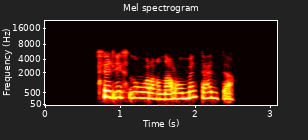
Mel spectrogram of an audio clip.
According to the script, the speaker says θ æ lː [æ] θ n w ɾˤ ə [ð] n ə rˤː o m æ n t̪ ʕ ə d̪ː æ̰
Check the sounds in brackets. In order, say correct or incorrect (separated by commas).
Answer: incorrect, incorrect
